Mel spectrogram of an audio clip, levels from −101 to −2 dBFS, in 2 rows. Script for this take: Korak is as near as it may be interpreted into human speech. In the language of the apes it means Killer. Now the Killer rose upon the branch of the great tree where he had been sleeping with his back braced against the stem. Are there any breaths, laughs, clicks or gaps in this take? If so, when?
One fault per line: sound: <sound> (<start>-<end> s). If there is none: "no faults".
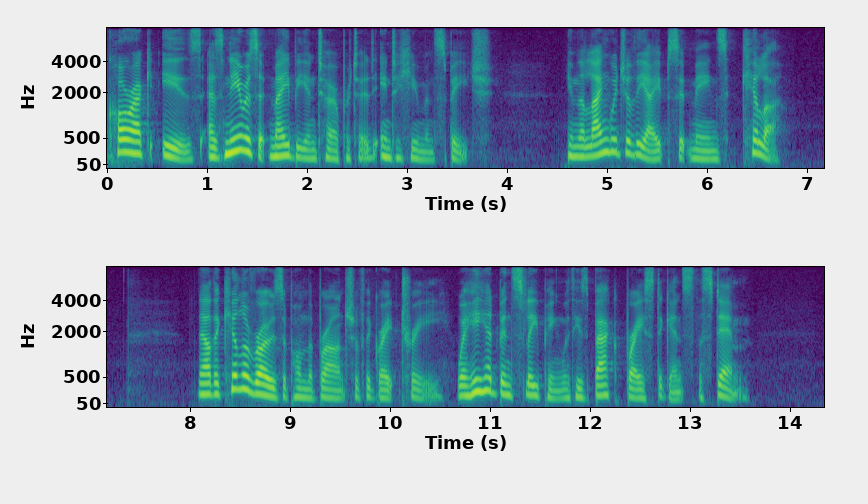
no faults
